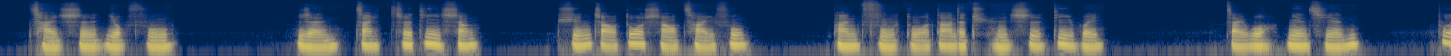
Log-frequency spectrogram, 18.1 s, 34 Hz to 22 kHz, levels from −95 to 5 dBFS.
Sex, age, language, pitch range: male, 20-39, Chinese, 80-120 Hz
